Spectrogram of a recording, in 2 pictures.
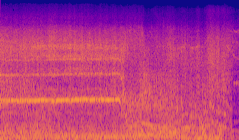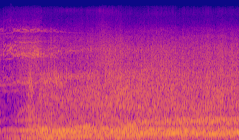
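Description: DJI FPV drone's motors whining under heavy wind rush. The whine holds one high pitch, then falls off about two seconds in; the sound dips briefly near the middle, then settles into a lower, steady whine.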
